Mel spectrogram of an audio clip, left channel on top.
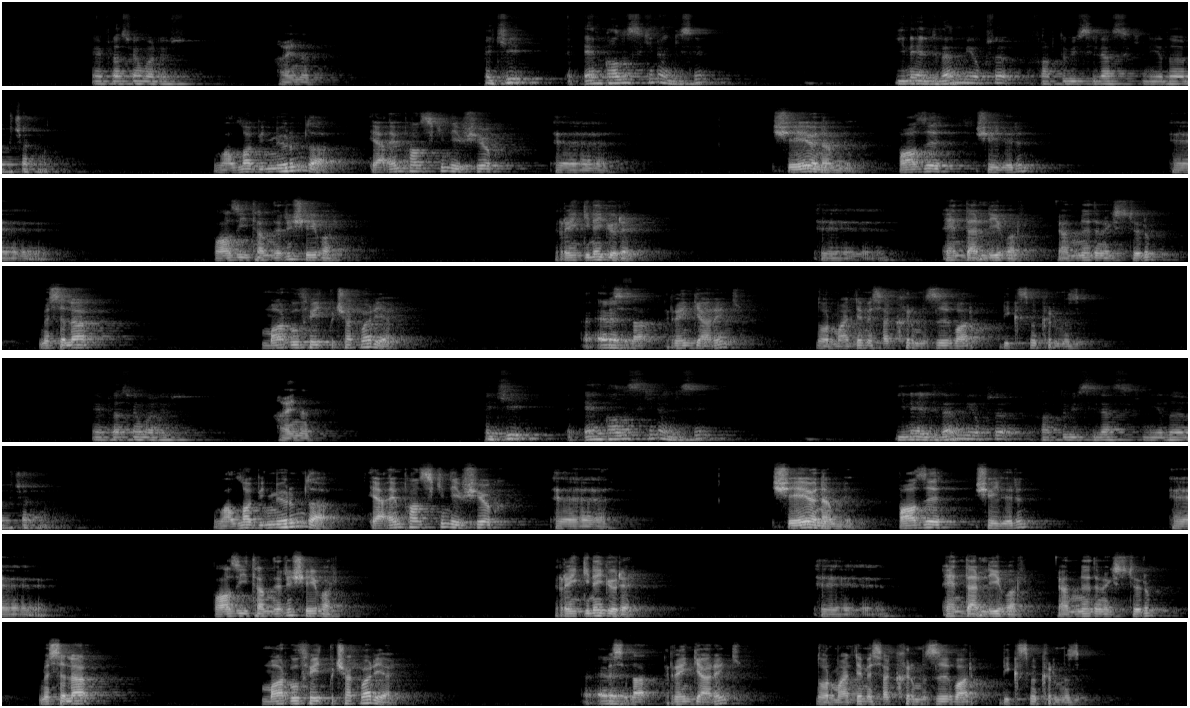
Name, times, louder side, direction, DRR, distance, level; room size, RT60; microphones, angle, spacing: voice 1, 0.9-1.8 4.8-5.3 5.6-7.1 8.9-12.3 41.4-41.9, left 1 dB, 50° left, 3 dB, 1.5 m, -31 dB
voice 2, 2.7-3.1 14.0-15.1 15.5-16.8 17.4-17.9 19.6-20.4 20.8-21.3 21.6-22.1 23.5-24.2 25.9-27.1 29.3-30.0 31.8-32.6 33.1-34.0 34.3-35.2 36.0-36.5 38.2-39.5 41.6-43.0 43.7-46.4, right 4 dB, 40° right, 10 dB, 0.6 m, -26 dB
19.0 x 16.0 x 2.4 m, 1.0 s
head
